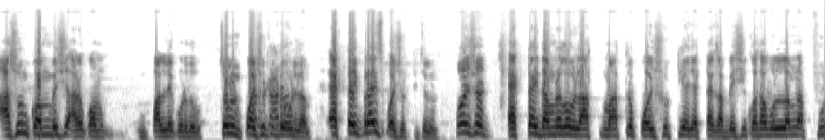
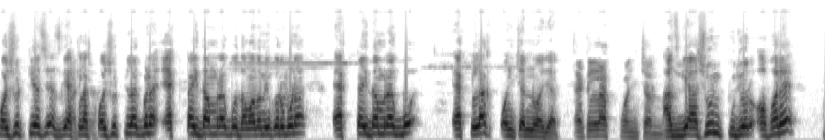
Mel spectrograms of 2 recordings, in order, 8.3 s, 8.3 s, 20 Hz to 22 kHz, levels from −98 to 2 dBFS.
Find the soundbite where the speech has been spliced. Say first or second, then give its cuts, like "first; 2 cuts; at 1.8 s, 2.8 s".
first; 1 cut; at 4.9 s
